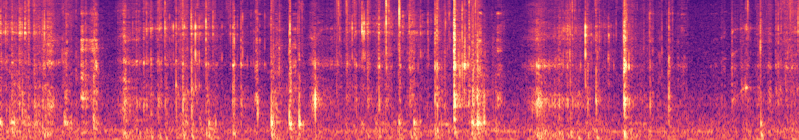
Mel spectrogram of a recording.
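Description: A utility knife blade shaves thin curls off the edge of a solid, rectangular, palm-sized lavender bar soap held in the hand. The result is quiet, crisp, bright scraping and ticking strokes in quick, uneven succession, with very little low end.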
